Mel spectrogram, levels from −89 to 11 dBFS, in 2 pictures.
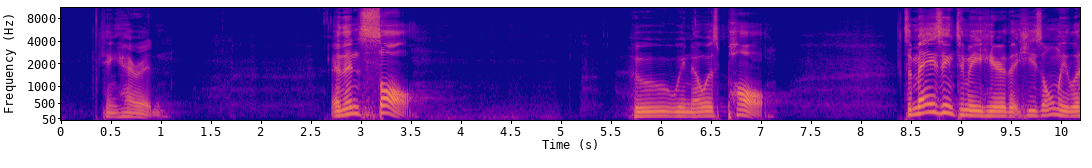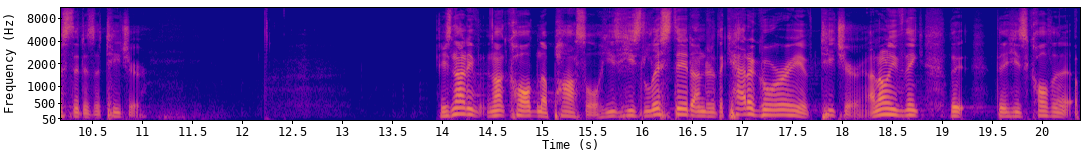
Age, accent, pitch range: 30-49, American, 110-165 Hz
